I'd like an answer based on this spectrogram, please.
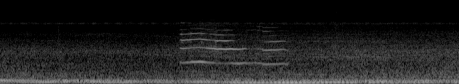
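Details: Little cat meowing while a ginger cat eats a meatball, hoping to snatch the food; one steady, level meow lasting about a second over a low humming background.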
